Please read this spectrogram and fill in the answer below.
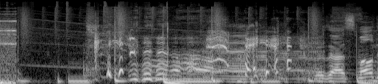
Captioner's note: intense music; group laughing; laughs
